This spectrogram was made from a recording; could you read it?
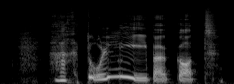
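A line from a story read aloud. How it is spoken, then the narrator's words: Wailing mother. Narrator (German): jammert die Mutter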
